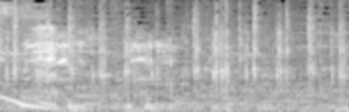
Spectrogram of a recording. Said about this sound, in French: Ils vont sauver la veuve et l'orphelin et monter au galop au soleil couchant. Et nous aussi d'ailleurs. Le cheval.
